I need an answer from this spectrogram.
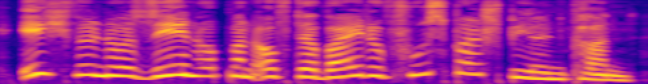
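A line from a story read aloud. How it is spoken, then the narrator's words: Shouting back while running. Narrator (German): schrie im Laufen zurück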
